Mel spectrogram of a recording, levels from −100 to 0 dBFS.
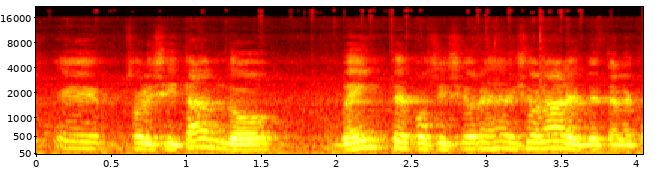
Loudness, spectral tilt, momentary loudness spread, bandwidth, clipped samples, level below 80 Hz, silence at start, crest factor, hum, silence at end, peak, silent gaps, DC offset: -18 LUFS; -7 dB/octave; 9 LU; 20 kHz; under 0.1%; -40 dBFS; 0 s; 16 dB; none; 0 s; 0 dBFS; none; under 0.1%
